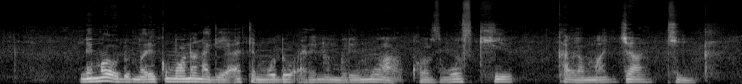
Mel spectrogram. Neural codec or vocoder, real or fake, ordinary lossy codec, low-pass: codec, 44.1 kHz, 3.4 kbps, Pupu-Codec; fake; none; none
